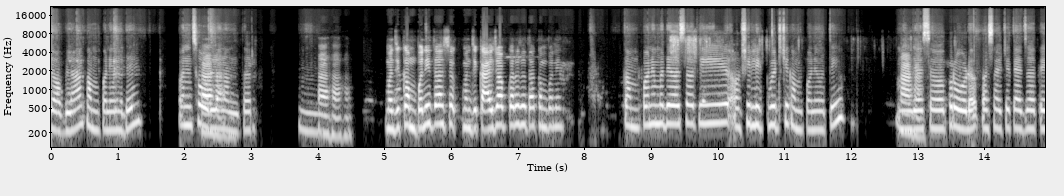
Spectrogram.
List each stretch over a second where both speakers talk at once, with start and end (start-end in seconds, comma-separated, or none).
none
